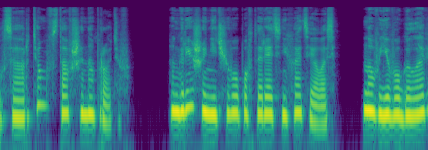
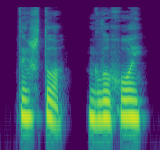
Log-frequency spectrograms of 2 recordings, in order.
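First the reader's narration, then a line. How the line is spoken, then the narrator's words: Through gritted teeth. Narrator (Russian): сквозь зубы заявил Гриша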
